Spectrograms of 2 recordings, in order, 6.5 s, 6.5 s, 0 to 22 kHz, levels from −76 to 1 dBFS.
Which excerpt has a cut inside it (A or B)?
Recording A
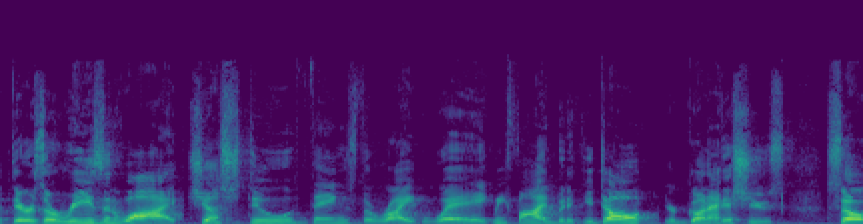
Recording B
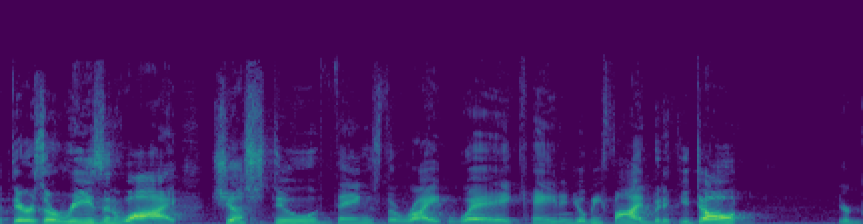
A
